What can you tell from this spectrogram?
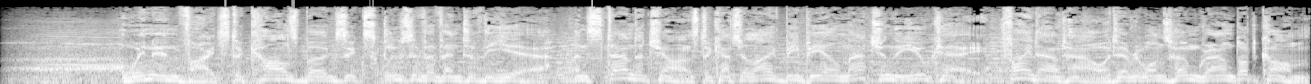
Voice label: UK English; Carlsberg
